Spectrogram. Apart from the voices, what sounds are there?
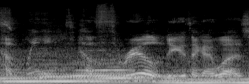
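bus passing by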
